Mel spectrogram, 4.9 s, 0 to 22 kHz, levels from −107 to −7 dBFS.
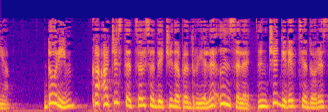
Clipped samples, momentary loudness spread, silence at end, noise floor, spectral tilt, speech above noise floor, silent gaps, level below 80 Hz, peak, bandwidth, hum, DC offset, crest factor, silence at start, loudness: under 0.1%; 4 LU; 0 s; -49 dBFS; -4.5 dB/octave; 32 dB; none; -50 dBFS; -2 dBFS; 11.5 kHz; none; under 0.1%; 16 dB; 0 s; -18 LUFS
